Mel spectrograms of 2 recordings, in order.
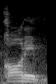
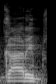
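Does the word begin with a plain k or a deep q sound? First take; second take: q sound; k sound. First: It begins with a deep back q sound. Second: It begins with a plain front k sound. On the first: The speaker calls it right. "harusnya korib ya, bukan kaf, kof" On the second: The speaker calls it wrong.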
